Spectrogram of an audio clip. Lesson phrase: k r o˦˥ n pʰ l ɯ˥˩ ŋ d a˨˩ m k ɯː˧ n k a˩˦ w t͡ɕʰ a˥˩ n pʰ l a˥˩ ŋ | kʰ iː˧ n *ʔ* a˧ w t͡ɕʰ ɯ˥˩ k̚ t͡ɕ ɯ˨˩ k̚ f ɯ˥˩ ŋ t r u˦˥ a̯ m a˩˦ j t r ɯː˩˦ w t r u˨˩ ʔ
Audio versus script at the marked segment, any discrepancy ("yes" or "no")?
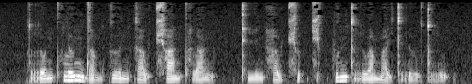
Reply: yes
